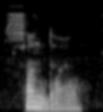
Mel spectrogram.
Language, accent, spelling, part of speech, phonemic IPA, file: English, Southern England, sundial, noun, /ˈsʌnˌdaɪ.əl/, LL-Q1860 (eng)-sundial.wav
- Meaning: 1. A device measuring the time of day by the position of a shadow cast by a pole or plate (gnomon) upon an engraved series of marks 2. A sea snail of the genus Heliacus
